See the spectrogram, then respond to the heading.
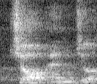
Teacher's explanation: they are affricate because the release is not sudden but slow release. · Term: palato-alveolar affricates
